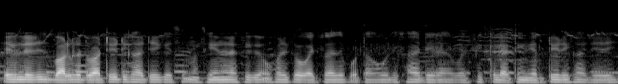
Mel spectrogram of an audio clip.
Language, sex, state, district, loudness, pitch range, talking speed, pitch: Hindi, male, Madhya Pradesh, Katni, -21 LUFS, 105-110 Hz, 300 wpm, 105 Hz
